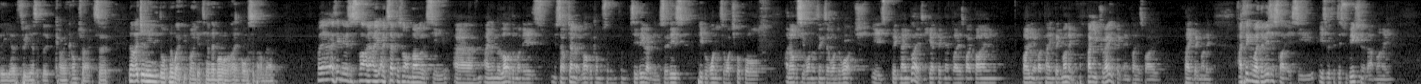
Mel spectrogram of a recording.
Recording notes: The Blizzard Live At The National Football Museum (1st Half). Live Q&A event held at the National Football Museum as part of the Manchester Football Writing Festival. Apologies for the poor sound quality - we were unable to take a direct feed from the microphones and so had to bodge a compromise.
